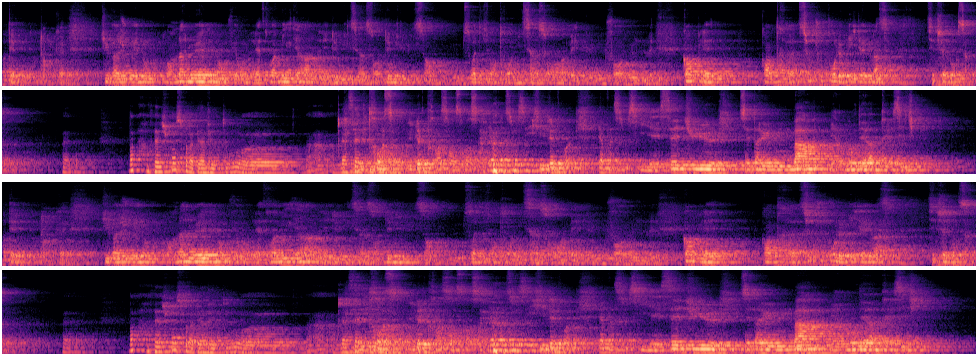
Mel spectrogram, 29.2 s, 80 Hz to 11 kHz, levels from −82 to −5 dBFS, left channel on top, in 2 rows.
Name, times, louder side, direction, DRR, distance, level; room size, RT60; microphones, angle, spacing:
voice 1, 0.1-10.6 11.4-13.6 13.9-14.5 19.7-22.0 22.3-28.3, left 1 dB, 80° left, -1 dB, 1.5 m, -25 dB
voice 2, 16.5-20.5 21.8-22.1, left 2 dB, 30° left, 1 dB, 0.5 m, -27 dB
8.7 x 7.8 x 4.4 m, 2.5 s
head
